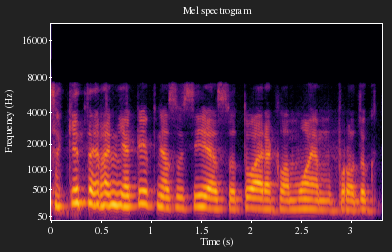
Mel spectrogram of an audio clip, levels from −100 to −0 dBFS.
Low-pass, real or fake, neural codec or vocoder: 7.2 kHz; fake; codec, 16 kHz, 16 kbps, FreqCodec, smaller model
